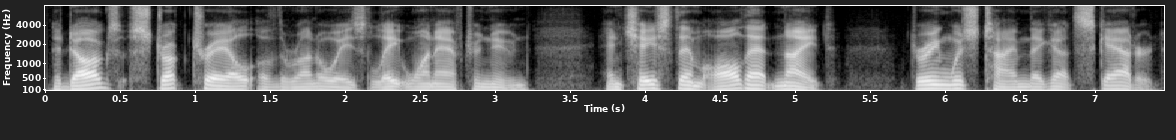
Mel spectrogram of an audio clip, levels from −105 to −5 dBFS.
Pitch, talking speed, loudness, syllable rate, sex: 110 Hz, 175 wpm, -18 LUFS, 4.9 syllables/s, male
